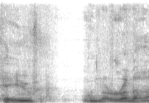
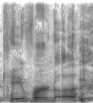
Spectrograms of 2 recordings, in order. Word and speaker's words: Caverna: Caverna? Oh, okay. That you're trying to make. Cave? Rana? No, you had it right the first time. Caverna.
